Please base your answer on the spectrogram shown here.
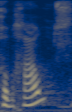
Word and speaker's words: Hobhouse: Hi ha una activista britànica que es diu Emily Hobhouse, es pronuncia així, que ella va millorar la vida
